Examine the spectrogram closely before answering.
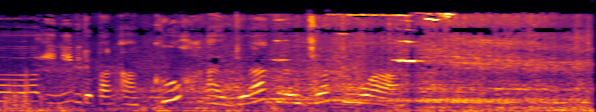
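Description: A bus drives by.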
